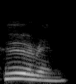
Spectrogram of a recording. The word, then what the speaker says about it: hören: What about hören? Hören means to listen or to hear. Ich höre. So we have to be careful with pronouncing the umlaut.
